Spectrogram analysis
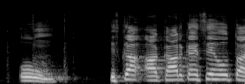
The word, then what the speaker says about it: ओम: त्रि मात्रिक माने फलत इसका उच्चारण देखो यहां पर आता है ऐसे ओम इसका आकार कैसे होता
